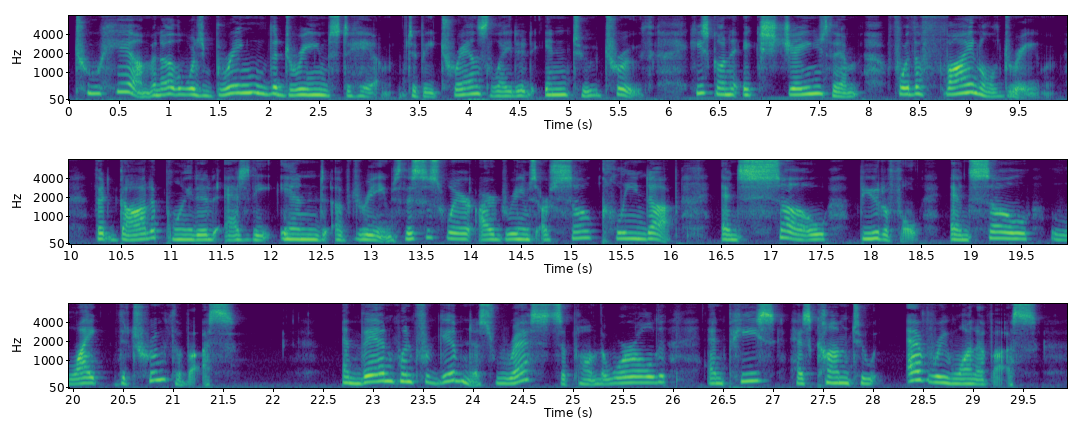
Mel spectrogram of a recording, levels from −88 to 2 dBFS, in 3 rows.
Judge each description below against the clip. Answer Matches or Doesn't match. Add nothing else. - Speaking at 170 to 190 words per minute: Doesn't match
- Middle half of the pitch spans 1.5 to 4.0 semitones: Doesn't match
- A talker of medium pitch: Doesn't match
